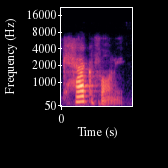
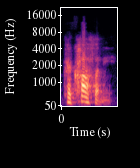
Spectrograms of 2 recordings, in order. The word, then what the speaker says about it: cacophony: everybody's playing their own thing and it's just cacaphony uh cacophony of I pronounced that wrong uh and and then all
